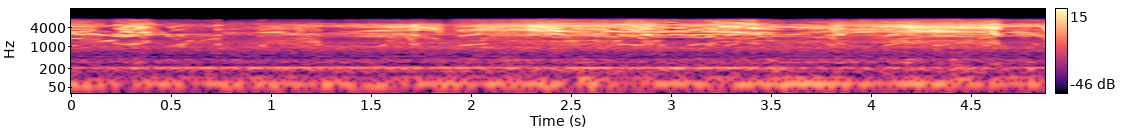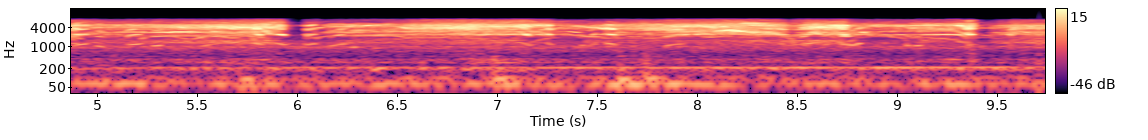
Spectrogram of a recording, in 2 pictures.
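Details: Peregrine falcon feeding at the nest, Gasunie site, Groningen, 5 May 2020; continuous overlapping high squealing and chattering with a low humming undertone.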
